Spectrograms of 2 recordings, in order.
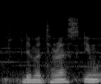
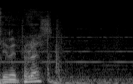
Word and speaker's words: Dimitrescu: That pronunciation, what, Dimitrescu? So you say it, right? Yeah, it's more like probably like Dimitrescu than anything else, I guess.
